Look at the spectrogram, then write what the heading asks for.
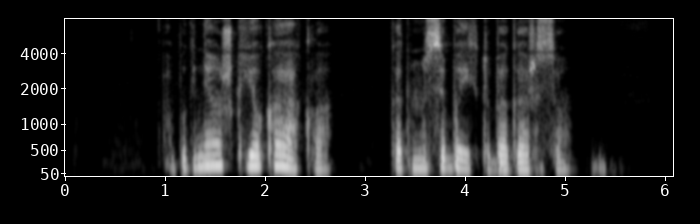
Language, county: Lithuanian, Klaipėda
